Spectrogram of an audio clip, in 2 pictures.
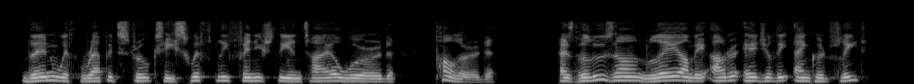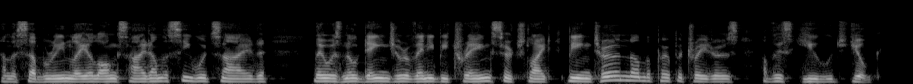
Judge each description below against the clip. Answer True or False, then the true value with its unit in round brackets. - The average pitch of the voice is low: False (145 Hz)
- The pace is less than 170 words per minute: True (160 wpm)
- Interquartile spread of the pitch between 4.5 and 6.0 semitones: False (3.3 semitones)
